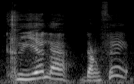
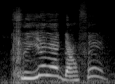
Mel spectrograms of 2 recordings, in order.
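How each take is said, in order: First: Very slow, drawn-out mock villain name; mocking drawl. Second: Cruella d'enfer thrown out higher and emphatic; mock exclamation. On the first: Branding a rival influencer a villain, slow mocking drawl. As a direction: stretch out Cruella d'enfer slowly, savouring the insult. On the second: Branding a rival influencer a villain, high mocking exclamation.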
